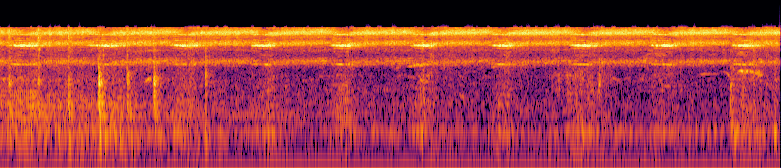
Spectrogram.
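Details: Afternoon chorus of a cicada called tonggeret or garengpung in Java, Indonesia, heard as the dry season approaches; an unbroken, shrill metallic drone with regular pulses near once a second, plus faint low clicks and background rumble.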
